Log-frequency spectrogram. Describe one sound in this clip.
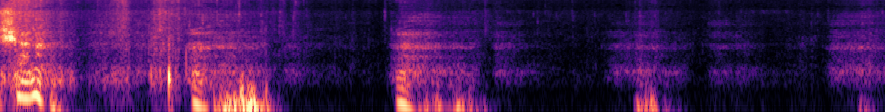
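A small animal thrashes about, rustling dry leaves and twigs.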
